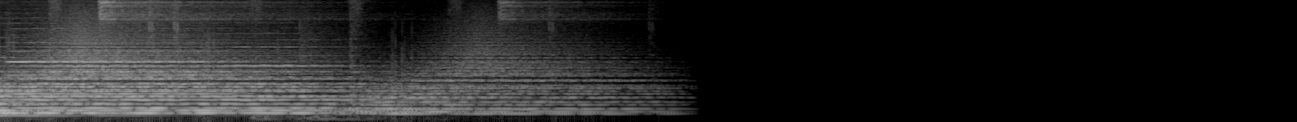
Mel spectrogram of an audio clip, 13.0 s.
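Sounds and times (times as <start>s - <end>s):
music: 0.0s - 7.0s.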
